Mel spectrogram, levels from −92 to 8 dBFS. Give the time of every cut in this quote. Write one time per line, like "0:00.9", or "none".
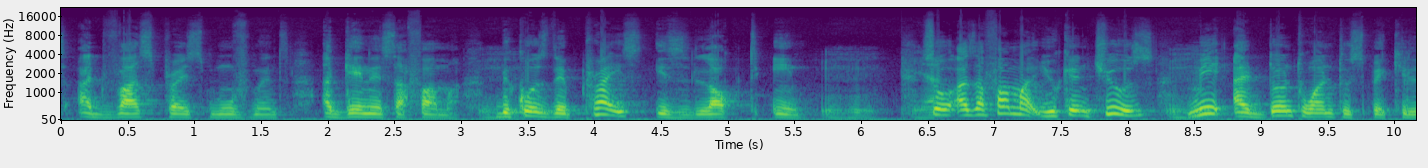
0:06.3

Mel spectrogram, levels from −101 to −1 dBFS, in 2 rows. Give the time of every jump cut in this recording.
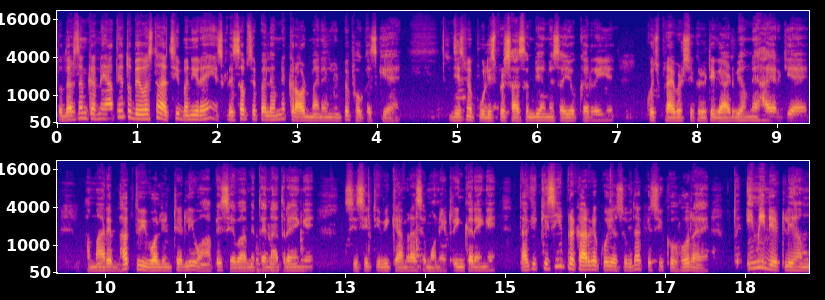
none

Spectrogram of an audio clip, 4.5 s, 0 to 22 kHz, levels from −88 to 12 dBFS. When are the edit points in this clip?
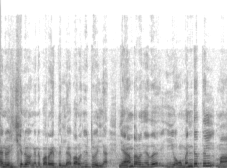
0:02.2

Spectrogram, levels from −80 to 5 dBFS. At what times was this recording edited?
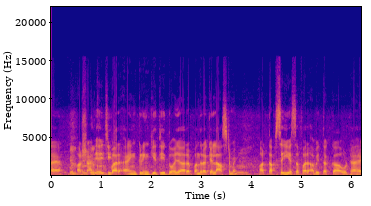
0:01.2

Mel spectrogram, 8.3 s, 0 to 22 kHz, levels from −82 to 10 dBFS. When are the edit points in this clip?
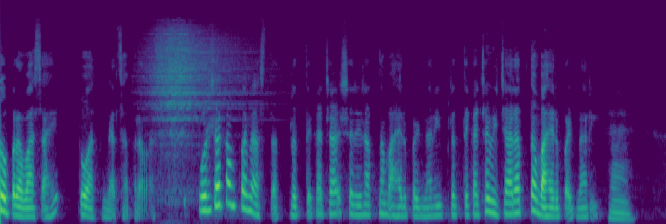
0:02.4

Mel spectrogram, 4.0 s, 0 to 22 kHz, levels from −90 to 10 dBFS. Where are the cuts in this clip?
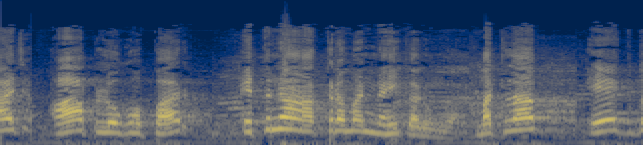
none

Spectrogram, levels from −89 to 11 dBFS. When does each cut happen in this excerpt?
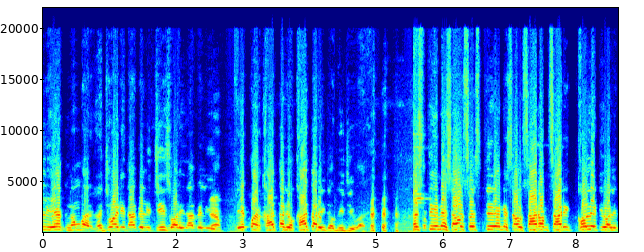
0:05.5

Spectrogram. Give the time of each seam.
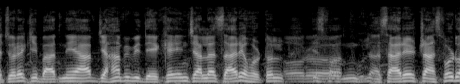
0:03.2

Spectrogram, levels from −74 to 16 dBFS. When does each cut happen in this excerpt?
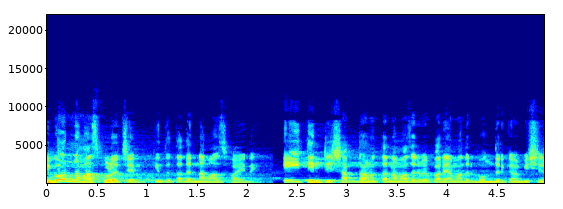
0:02.2

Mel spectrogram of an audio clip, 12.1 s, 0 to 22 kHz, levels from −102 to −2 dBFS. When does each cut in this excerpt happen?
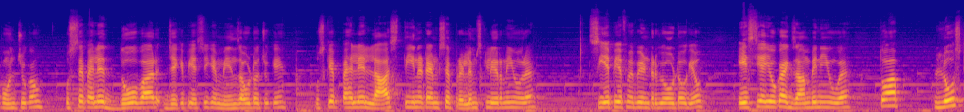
none

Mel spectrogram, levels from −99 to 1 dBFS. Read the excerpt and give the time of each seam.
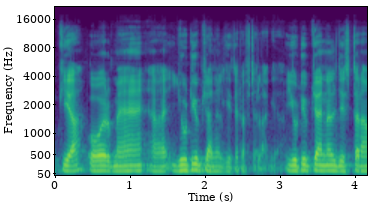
none

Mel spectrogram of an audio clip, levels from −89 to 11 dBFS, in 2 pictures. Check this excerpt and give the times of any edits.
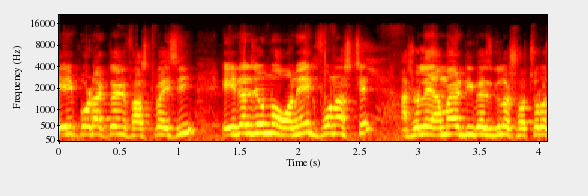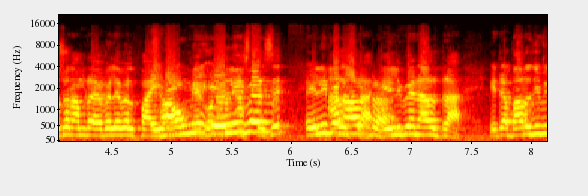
none

